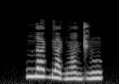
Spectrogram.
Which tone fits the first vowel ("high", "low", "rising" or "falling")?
high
